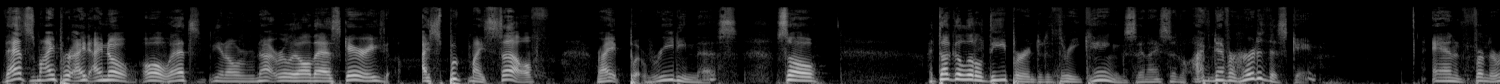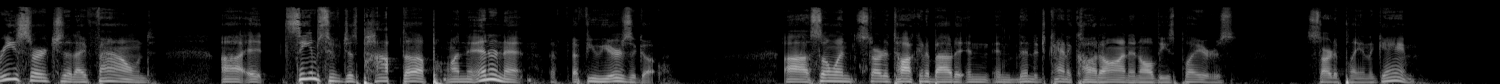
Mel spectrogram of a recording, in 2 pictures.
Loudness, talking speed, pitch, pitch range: -26 LUFS, 175 wpm, 135 Hz, 110-175 Hz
